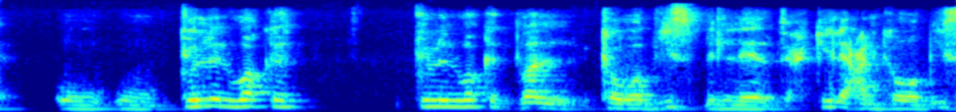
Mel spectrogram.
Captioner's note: speaking arabic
